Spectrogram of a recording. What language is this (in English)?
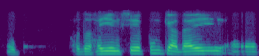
Manipuri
